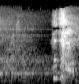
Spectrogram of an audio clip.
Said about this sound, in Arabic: يرحمك الله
